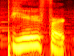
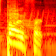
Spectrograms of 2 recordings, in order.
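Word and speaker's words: Beaufort: Buford, South Carolina. Everyone knows it's Bowfort. I don't care if it's based on the French pronunciation. That makes it fancy.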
